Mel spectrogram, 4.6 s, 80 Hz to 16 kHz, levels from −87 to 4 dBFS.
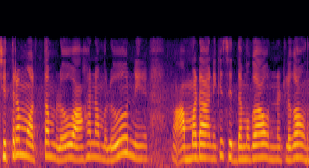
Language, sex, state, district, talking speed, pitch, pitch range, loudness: Telugu, female, Andhra Pradesh, Guntur, 105 wpm, 255 Hz, 235-275 Hz, -15 LUFS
